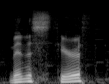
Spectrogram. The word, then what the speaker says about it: Minas Tirith: Minas Tirith.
